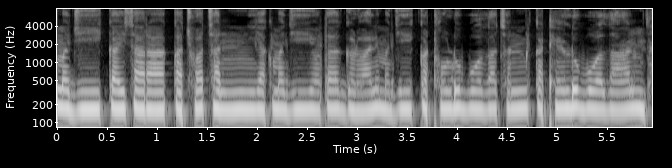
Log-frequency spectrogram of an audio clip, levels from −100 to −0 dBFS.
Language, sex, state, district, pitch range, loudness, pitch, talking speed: Hindi, male, Uttarakhand, Uttarkashi, 165-170 Hz, -25 LUFS, 165 Hz, 200 wpm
